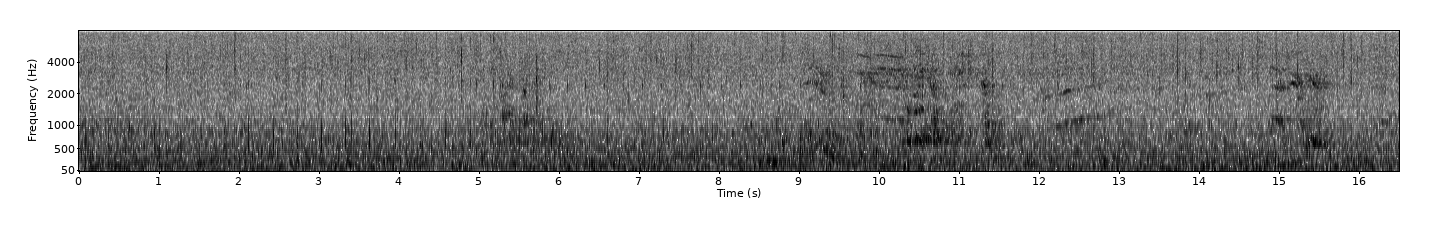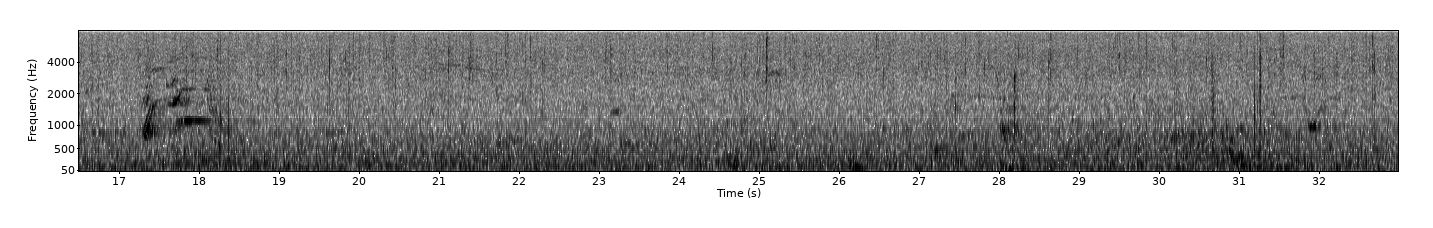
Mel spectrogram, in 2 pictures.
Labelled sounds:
9.0	9.3	killer whale, northern resident, G clan, 2.3 to 2.7 kHz
9.7	10.6	killer whale, northern resident, G clan, 1.1 to 4.7 kHz
12.2	12.9	killer whale, northern resident, G clan, 1.1 to 2.3 kHz
14.9	15.7	killer whale, northern resident, G clan, 2.1 to 2.8 kHz
17.2	18.2	killer whale, northern resident, G clan, 0.78 to 2.3 kHz
21.0	21.4	killer whale, northern resident, G clan, 3.5 to 3.8 kHz
31.5	31.8	killer whale, northern resident, G clan, 1.8 to 2.0 kHz

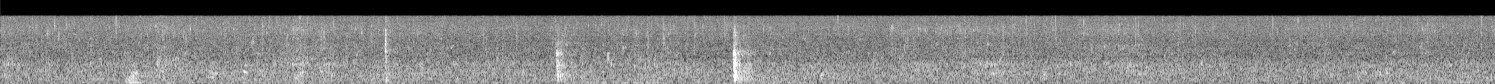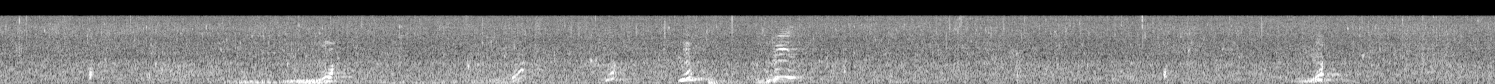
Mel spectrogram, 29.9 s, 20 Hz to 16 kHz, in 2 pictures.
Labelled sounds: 22.7	23.0	humpback whale, 1.6 to 1.9 kHz

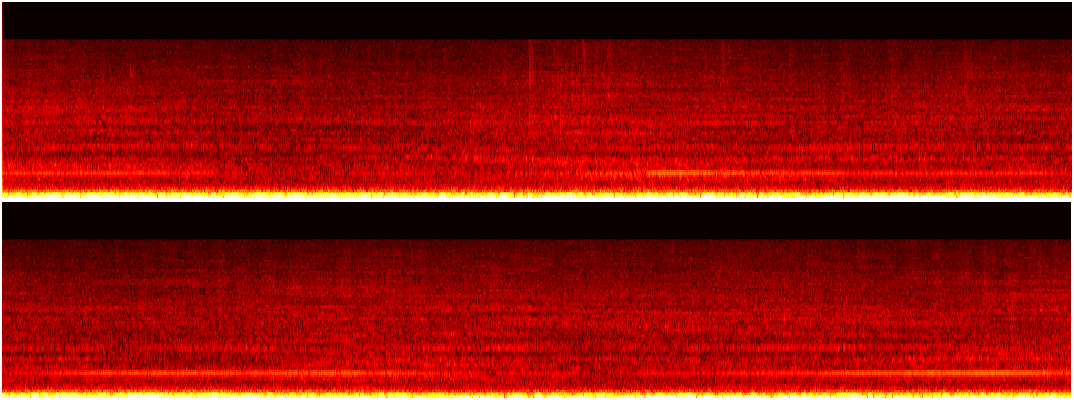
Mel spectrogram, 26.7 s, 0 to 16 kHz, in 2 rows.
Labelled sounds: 16.9	17.1	vessel noise, 2.9 to 3.1 kHz
19.8	20.2	vessel noise, 5.2 to 5.5 kHz

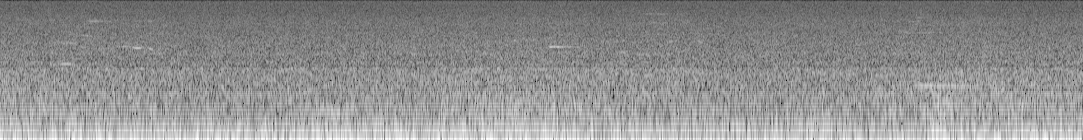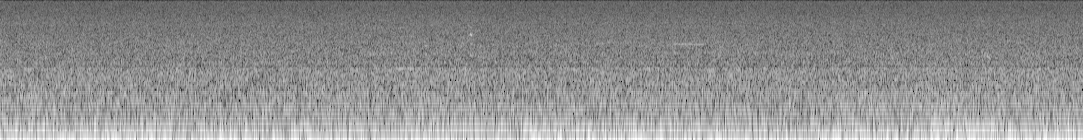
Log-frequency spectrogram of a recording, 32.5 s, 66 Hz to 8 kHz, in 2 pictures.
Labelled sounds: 1.3	1.6	humpback whale, 3.7 to 3.9 kHz
8.2	8.5	humpback whale, 1.5 to 1.7 kHz
26.3	26.7	humpback whale, 1.7 to 1.9 kHz

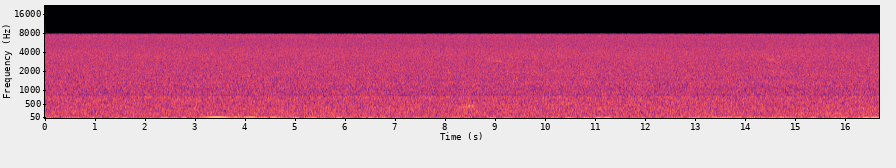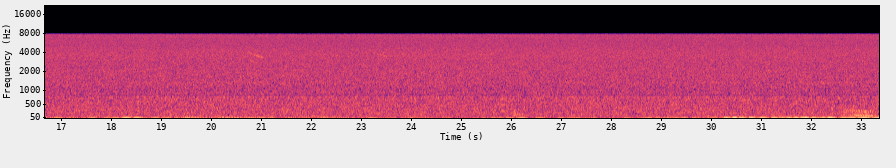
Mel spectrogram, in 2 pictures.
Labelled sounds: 20.8	21.1	Pacific white-sided dolphin, 3.3 to 3.7 kHz

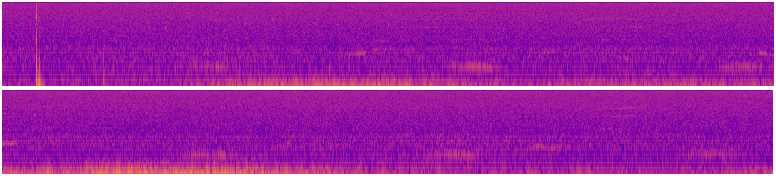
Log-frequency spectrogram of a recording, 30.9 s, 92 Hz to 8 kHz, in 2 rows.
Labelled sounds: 12.1	12.4	humpback whale, 3.2 to 3.4 kHz
16.2	16.5	humpback whale, 0.99 to 3.4 kHz
27.3	28.1	humpback whale, 0.93 to 3.2 kHz

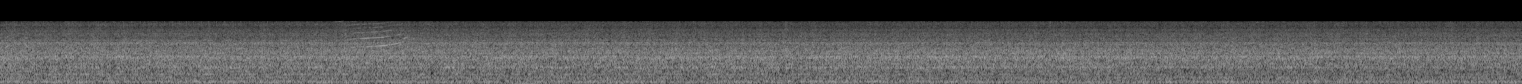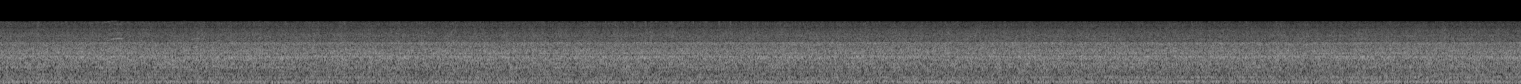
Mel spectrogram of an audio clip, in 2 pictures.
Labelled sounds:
3.4	3.9	killer whale, southern resident, 7.8 to 8.0 kHz

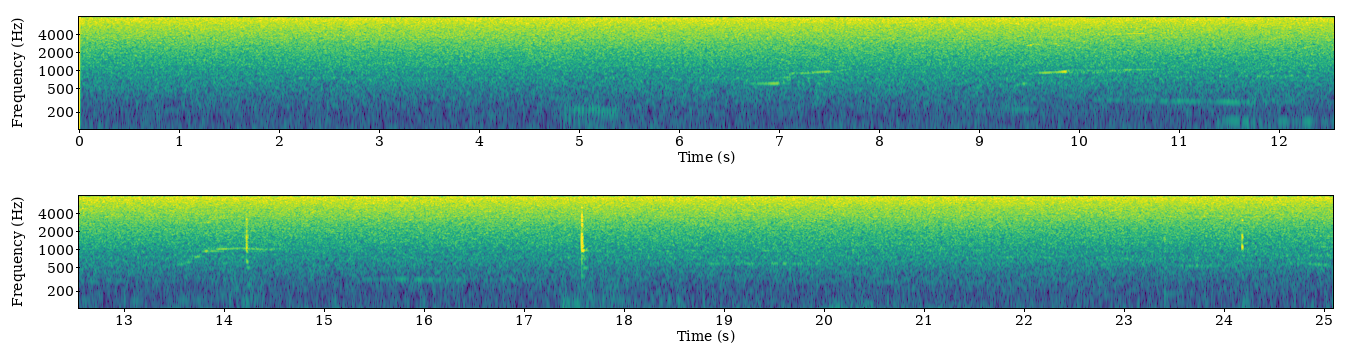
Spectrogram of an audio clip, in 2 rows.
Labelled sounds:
7.2	7.5	humpback whale, 0.86 to 1.0 kHz
9.6	10.0	humpback whale, 0.86 to 1.0 kHz
13.8	14.4	humpback whale, 0.86 to 1.2 kHz

